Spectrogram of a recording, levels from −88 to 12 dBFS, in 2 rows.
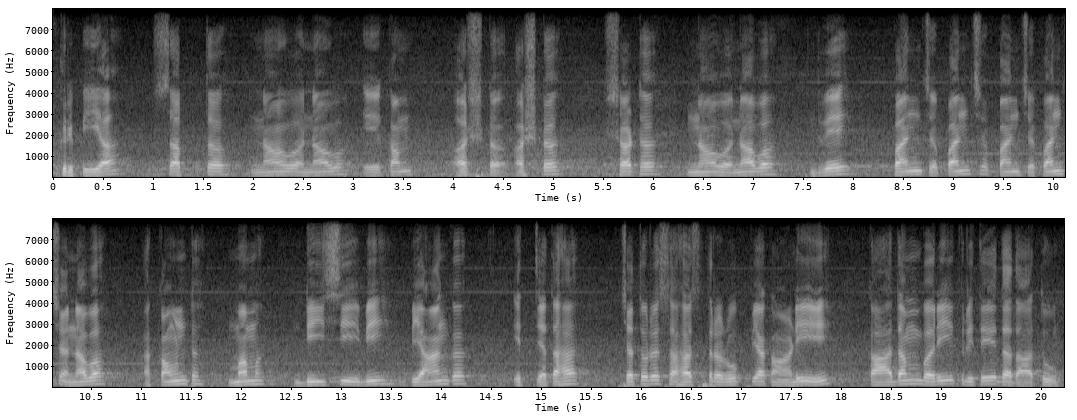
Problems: constant background noise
